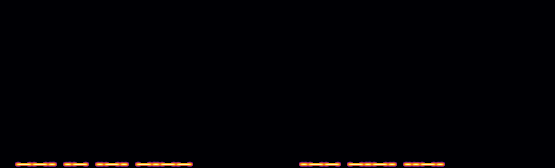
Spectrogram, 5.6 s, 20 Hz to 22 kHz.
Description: Morse code, heard as a keyed tone, about 30 wpm, 550 Hz. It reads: GARY WCF
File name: Ultimate Word List / 30WPM Ultimate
